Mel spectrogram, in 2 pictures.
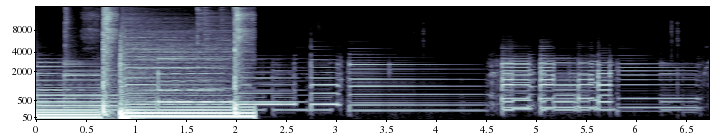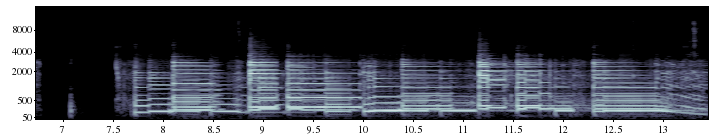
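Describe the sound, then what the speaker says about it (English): Electronic instrument notes with a reverberant wash play in short melodic phrases, with brief gaps of silence between passages and a loud burst at the start. "now that I've settled on that reverb, I'm going to see how it sounds on the other instruments"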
